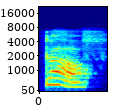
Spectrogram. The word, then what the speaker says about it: tough: animals in a farm tough in the column for tough the words that sound the same are rough and enough these two also rhyme with puff and the main word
